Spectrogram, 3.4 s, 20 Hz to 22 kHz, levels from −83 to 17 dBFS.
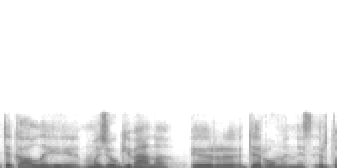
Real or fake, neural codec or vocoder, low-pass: fake; codec, 16 kHz, 0.8 kbps, ZipCodec; 7.2 kHz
